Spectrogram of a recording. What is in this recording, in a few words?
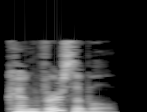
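"conversable", British English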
